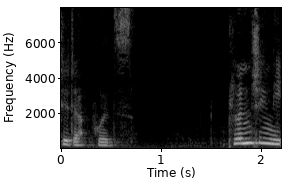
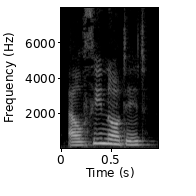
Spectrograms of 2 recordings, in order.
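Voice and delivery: ordinary delivery

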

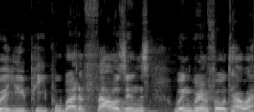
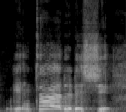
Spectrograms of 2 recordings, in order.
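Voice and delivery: exasperated squeal. Real, not acted. Rant peaks in high squeal.

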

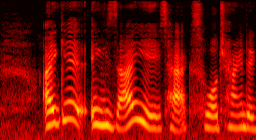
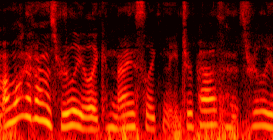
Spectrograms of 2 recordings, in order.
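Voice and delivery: normal talking voice

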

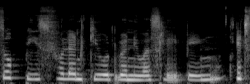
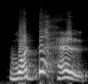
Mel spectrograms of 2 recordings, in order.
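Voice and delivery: higher, louder offended cry; a stalker outraged her crush thought she'd kill; indignant outburst; 5 semitones higher, 4 dB louder than usual. Acted. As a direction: lash out, stung and offended. Hurt that he feared her.

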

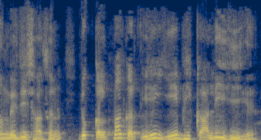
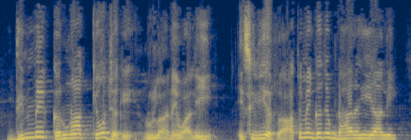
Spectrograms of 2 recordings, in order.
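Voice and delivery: lifted, declaiming verse voice; poem recitation; 7 semitones higher than usual. Acted. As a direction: read the couplet as poetry, rising. Teacher recites poem lines.

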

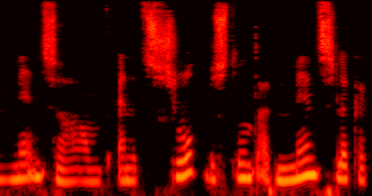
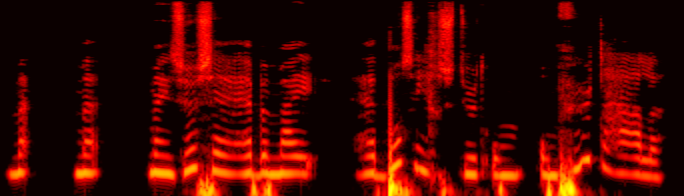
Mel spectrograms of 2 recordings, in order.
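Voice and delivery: stammering, voice rising louder in fright; frightened stammer; 4 semitones higher, 9 dB louder than usual. A narrator's reading. Terrified girl stammers to the witch, growing louder. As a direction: stutter out the words, panic building. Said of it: "wist met moeite te stamelen".

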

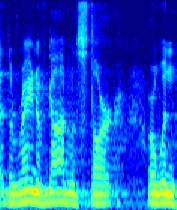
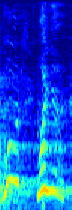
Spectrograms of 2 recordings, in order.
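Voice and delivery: high, sharp mock-indignant "Woman"; sassy retort; 13 semitones higher, 4 dB louder than usual. Husband mock-snapping at his wife Melanie. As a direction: snap back at your wife with attitude. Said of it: "if I talk to Melanie like that".

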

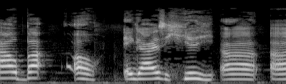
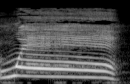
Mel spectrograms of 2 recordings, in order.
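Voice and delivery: imitating a wailing baby, mock cry; baby cry imitation; 2 semitones higher than usual. Shown as a demonstration. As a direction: wail "wah" like a crying baby. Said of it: "What does a baby say?".

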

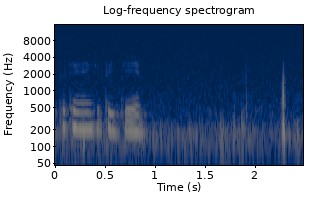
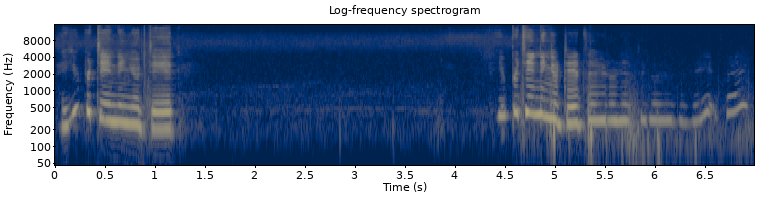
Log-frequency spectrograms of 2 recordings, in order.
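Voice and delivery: loud teasing; 2 semitones higher, 10 dB louder than usual. Real, not acted. Teasing the still puppy.

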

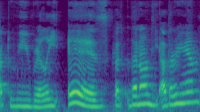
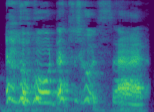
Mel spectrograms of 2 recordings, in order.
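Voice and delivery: high, tearful whimper, slowing down; 6 semitones higher, 3 dB louder, much slower than usual. Real, not acted. Reader saddened by the ending, tearful. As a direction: whimper it as the tears come. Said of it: "Stop crying".

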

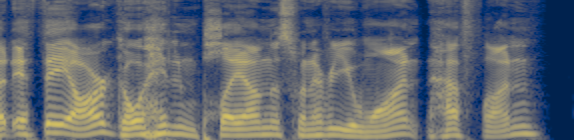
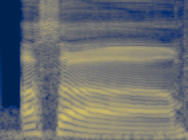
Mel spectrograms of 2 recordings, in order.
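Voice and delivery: usual speaking voice

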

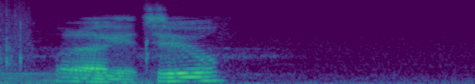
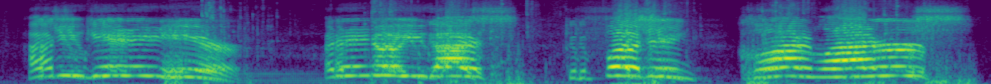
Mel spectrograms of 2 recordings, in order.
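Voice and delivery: much higher, loud panicked scream; panicked shriek; 18 dB louder than usual. Real, not acted. Gamer panicking as mobs climb in.

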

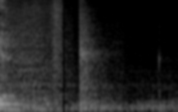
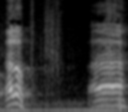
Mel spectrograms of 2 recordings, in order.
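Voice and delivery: ordinary talk

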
